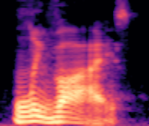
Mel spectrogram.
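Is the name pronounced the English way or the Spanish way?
English. The name is pronounced with English sounds. The speaker calls it right. "se pronuncia Levi's"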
